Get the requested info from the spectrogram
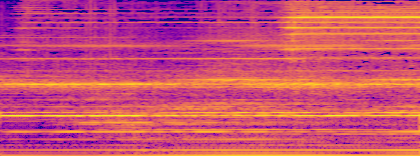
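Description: Generative modular synthesizer patch: sine-wave oscillators and Plaits voices, partly ring-modulated, sounding through a Mutable Instruments Rings resonator and Beads granular processor. Overlapping held tones at several pitches sound over a low drone, with higher tones coming in about three seconds in.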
